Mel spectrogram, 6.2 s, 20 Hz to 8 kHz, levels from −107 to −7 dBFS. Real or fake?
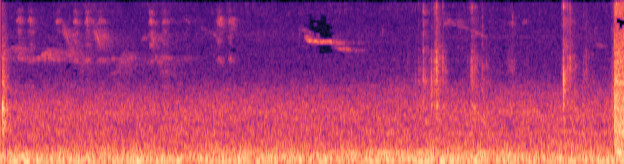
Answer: real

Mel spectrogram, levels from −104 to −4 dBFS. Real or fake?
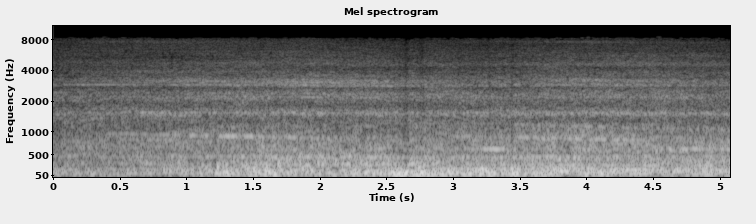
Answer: real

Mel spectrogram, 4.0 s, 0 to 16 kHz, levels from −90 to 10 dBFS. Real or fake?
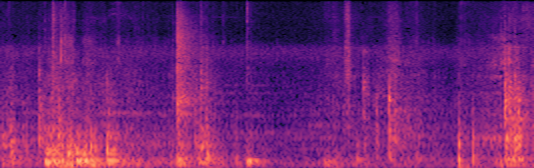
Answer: real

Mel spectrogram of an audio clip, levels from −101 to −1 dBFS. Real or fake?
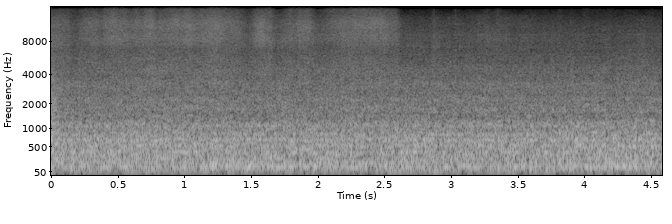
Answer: fake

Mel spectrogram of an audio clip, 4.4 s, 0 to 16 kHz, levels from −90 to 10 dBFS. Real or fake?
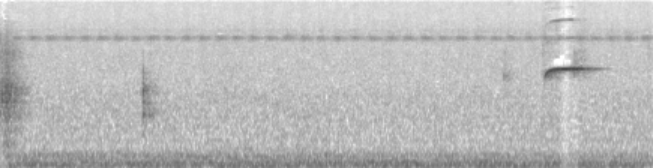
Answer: real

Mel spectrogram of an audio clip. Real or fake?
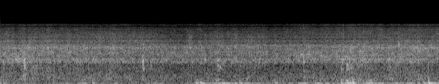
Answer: fake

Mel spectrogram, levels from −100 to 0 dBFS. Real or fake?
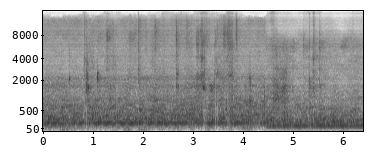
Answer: fake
